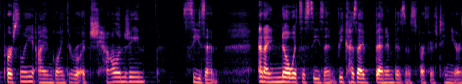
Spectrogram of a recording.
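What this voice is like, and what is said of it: Slightly teary, emotional voice. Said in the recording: “I'm getting a little teary-eyed here”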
